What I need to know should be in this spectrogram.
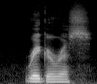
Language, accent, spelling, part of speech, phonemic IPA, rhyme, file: English, US, rigorous, adjective, /ˈɹɪɡəɹəs/, -ɪɡəɹəs, En-us-rigorous.ogg
- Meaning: 1. Showing, causing, or favoring rigour/rigor; scrupulously accurate or strict; thorough 2. Severe; intense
